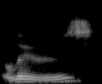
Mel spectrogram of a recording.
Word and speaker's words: lose: you lose some weight lose right it's gonna sound like a z okay the opposite of gain uh did you lose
